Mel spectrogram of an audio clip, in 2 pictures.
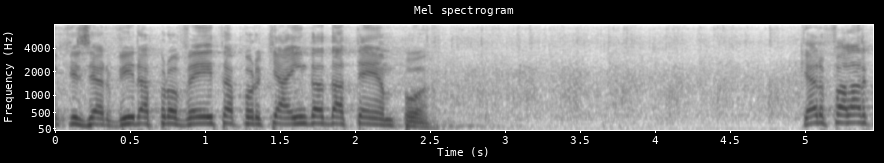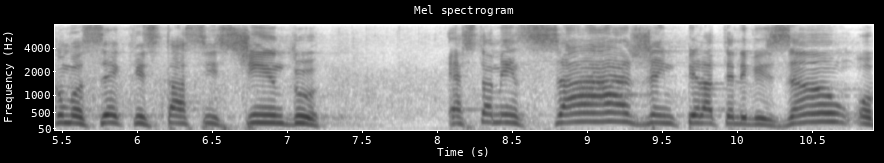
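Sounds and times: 
speech: 0.0s - 2.6s, 5.0s - 7.4s, 8.1s - 10.9s
audience applause: 2.4s - 8.1s.

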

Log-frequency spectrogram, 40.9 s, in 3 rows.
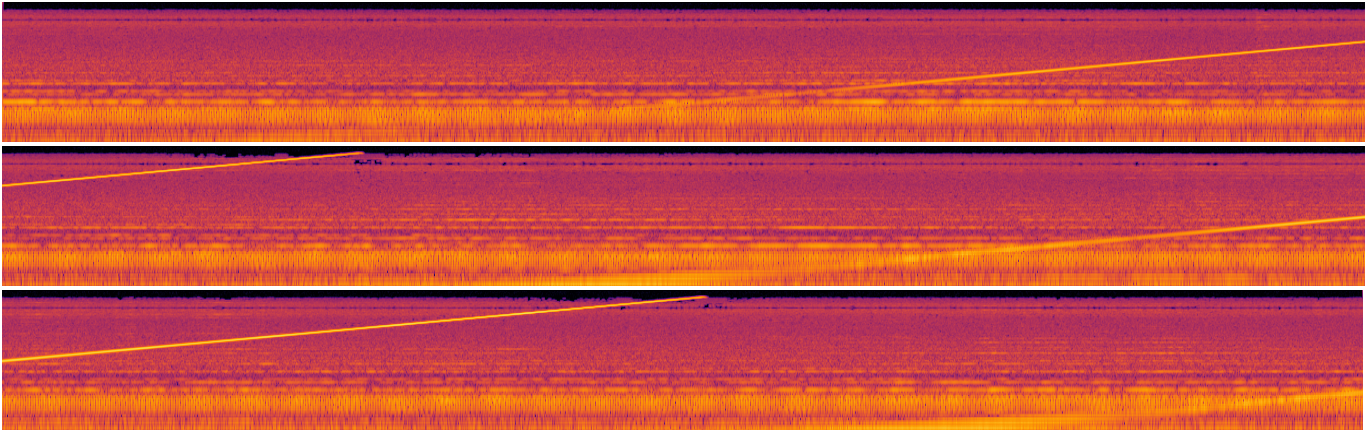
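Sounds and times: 
low pulsing isochronic tone: 0.2s - 40.8s
pure tone gliding upward: 1.6s - 4.9s, 7.8s - 40.8s
white noise: 8.2s - 40.8s.

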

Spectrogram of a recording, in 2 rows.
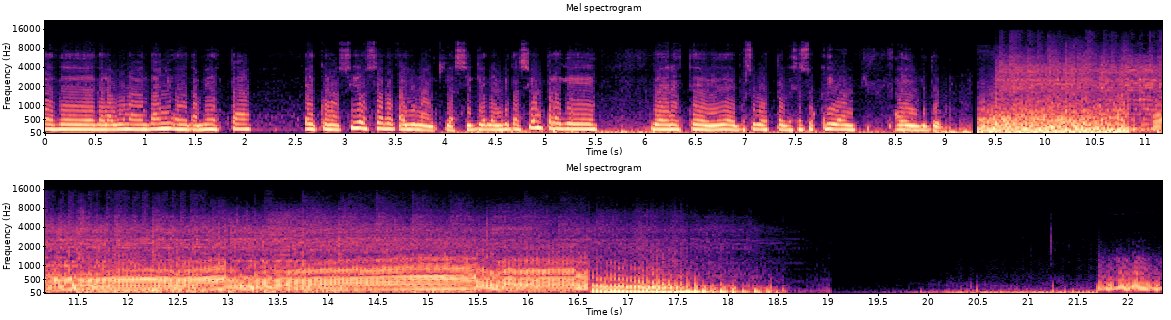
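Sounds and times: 
speech: 0.0s - 9.6s
motorcycle engine revving: 9.4s - 19.7s.

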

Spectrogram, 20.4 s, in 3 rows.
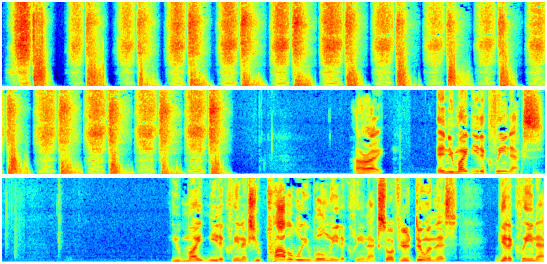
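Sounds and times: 
rapid forceful breathing in and out through the nose: 0.0s - 10.4s
speech: 12.2s - 13.6s, 15.7s - 20.3s.

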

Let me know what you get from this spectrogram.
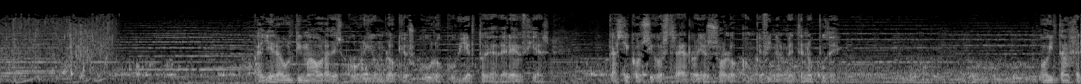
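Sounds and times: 
bubbles rising to water surface: 0.0s - 10.8s
speech: 2.6s - 8.8s, 10.4s - 10.8s.

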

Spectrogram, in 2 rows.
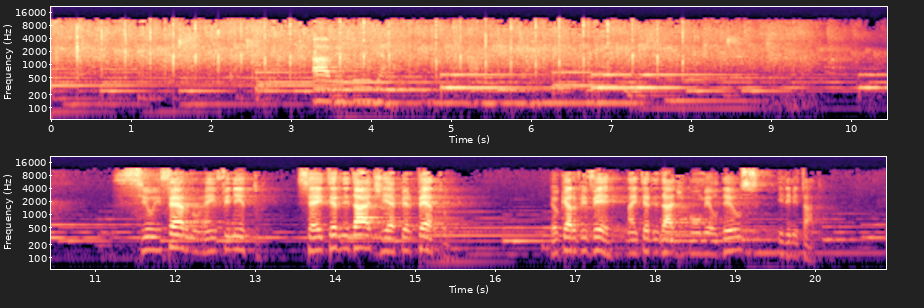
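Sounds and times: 
audience applause: 0.0s - 10.4s
sustained keyboard chords: 0.0s - 20.8s
speech: 3.3s - 5.3s, 11.6s - 15.5s, 16.7s - 20.1s.

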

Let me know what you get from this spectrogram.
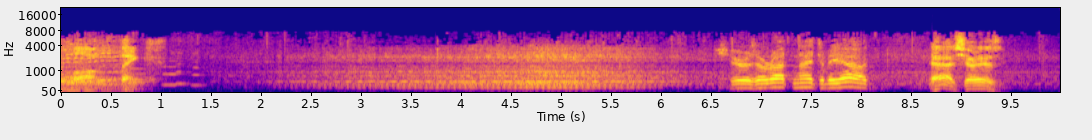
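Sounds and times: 
taxi cab engine running: 2.3s - 7.0s
speech: 6.7s - 9.5s.

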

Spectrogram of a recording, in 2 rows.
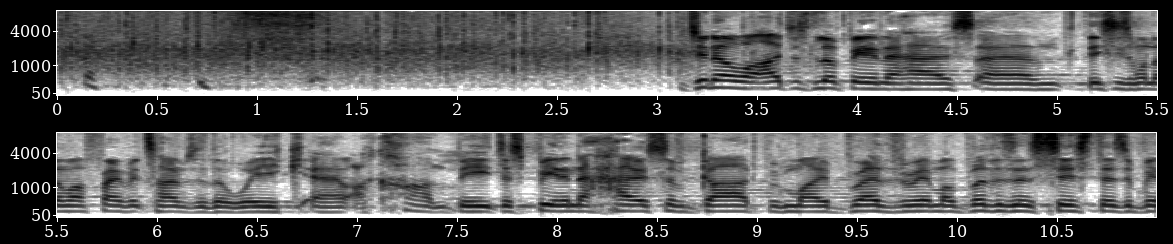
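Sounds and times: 
crowd clapping: 0.0s - 3.6s
speech: 0.1s - 0.8s, 3.2s - 10.9s.

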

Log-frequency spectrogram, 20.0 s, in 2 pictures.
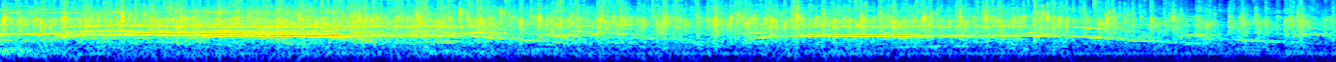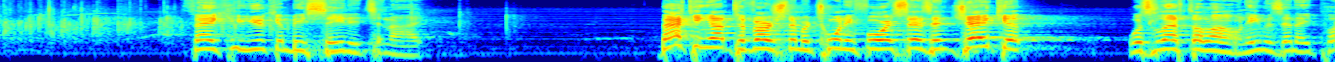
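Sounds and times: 
audience clapping hands: 0.0s - 12.3s
speech: 11.5s - 13.3s, 15.2s - 17.8s, 18.5s - 20.0s.

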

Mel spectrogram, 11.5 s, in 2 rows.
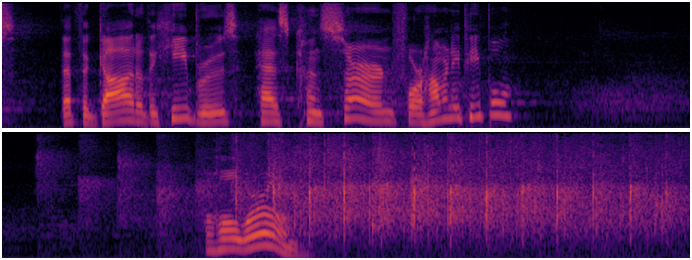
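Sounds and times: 
speech: 0.5s - 4.4s, 7.4s - 8.4s
audience clapping: 6.0s - 11.4s.

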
